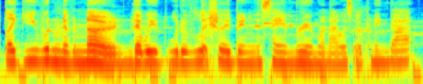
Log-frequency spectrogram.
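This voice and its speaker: A woman's voice: medium pitch, flat delivery, fast, dark tone, soft background music. A young woman from Australia hosting a podcast, chatting casually and rambling with many fillers and laughs. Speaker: podcast host. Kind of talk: casual chat.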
